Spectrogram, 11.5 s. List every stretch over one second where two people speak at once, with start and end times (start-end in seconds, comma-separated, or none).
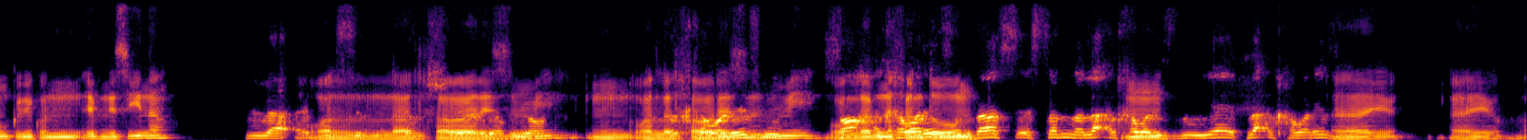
2.2-4.2, 5.0-7.4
